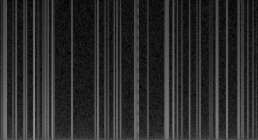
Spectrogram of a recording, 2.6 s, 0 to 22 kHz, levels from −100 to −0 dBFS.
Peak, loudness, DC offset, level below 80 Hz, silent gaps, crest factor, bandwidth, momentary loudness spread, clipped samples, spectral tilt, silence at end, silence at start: -2 dBFS; -43 LUFS; under 0.1%; -70 dBFS; none; 44 dB; over 20 kHz; 9 LU; under 0.1%; 0 dB/octave; 0.05 s; 0 s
